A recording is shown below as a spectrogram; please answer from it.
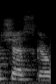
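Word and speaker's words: Scieszka: the jacket that says John Cheska rhymes with Fresca nothing lucky for him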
